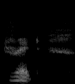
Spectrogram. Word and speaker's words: read: she read okay so spelling is same as read only but just pronounce it red social red too much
